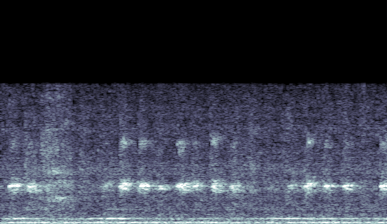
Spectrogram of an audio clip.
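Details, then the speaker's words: Gas furnace in a townhouse with heat on, also audible upstairs through vents: steady hum with a rough grinding undertone and bursts of high chirps, new over the past few weeks; owner suspects something loose, cause unconfirmed. "there's this chirping noise and and that uh now there's the grinding noise that there was just the chirping noise before now there's also some grinding noise something"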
